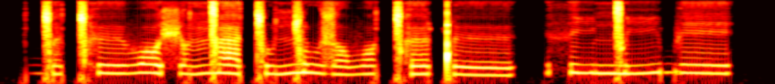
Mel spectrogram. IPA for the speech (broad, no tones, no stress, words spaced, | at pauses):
ɡ͡ǀœǀʰøːβɔʃɔ ŋ͡ǀaǀu ŋ͡ǀuzɔ βɔǀʰœǃøː | θiːŋ͡ǀiːbeː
